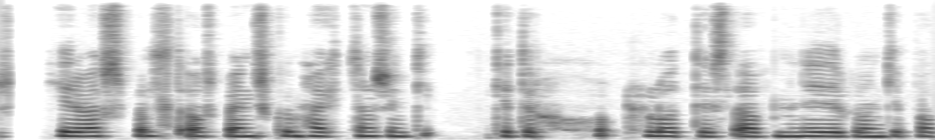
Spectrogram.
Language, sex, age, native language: Icelandic, female, 18-19, Icelandic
